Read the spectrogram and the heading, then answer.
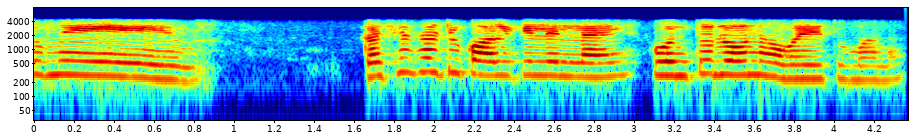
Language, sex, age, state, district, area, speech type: Marathi, female, 18-30, Maharashtra, Buldhana, rural, conversation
